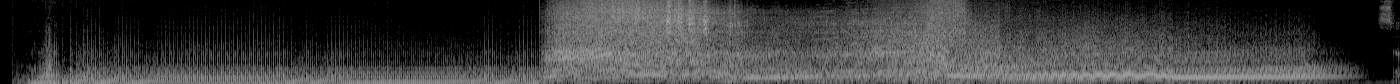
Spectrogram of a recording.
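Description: Car engine starting and idling steadily, then revving hard and accelerating away about five seconds in, its pitch climbing and dropping back twice at gear changes before fading out near the end.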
